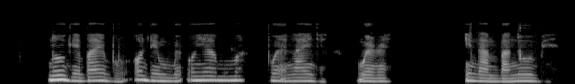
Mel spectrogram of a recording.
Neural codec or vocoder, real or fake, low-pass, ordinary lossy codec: none; real; 7.2 kHz; none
